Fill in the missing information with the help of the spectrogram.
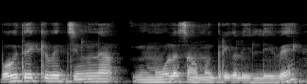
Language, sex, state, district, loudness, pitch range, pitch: Kannada, male, Karnataka, Bangalore, -16 LUFS, 110-135 Hz, 120 Hz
